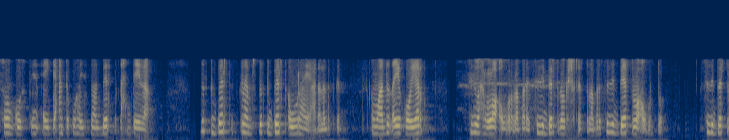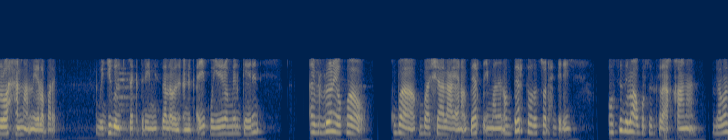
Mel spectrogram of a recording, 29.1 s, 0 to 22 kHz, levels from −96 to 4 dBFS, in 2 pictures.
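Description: From start to finish the speech passes through a Bluetooth CVSD headset codec, which fits a 64 kbps stream. A spectrogram shows an empty band above 3.8 kHz. The one-bit step tracking overloads on loud, bright sounds, so s sounds turn scratchy over a granular hiss, visible as fuzzy waveform edges.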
